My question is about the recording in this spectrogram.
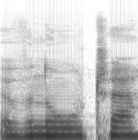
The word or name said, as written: vnuca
